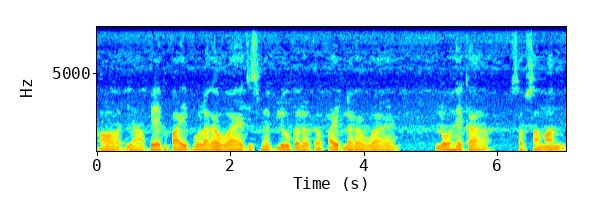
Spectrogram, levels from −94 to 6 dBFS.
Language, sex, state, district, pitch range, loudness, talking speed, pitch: Hindi, male, Odisha, Sambalpur, 105-110 Hz, -19 LUFS, 180 wpm, 110 Hz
